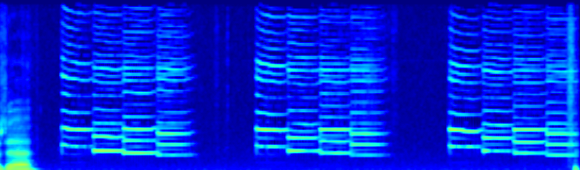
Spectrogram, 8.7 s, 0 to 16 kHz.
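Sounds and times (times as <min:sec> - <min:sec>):
speech: 0:00.0 - 0:00.7
cheap electronic keyboard playing a tinny melody: 0:01.0 - 0:03.0, 0:03.9 - 0:06.0, 0:06.8 - 0:08.7.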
